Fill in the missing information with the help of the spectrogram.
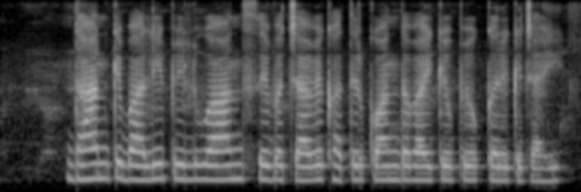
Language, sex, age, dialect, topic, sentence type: Magahi, female, 25-30, Southern, agriculture, question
